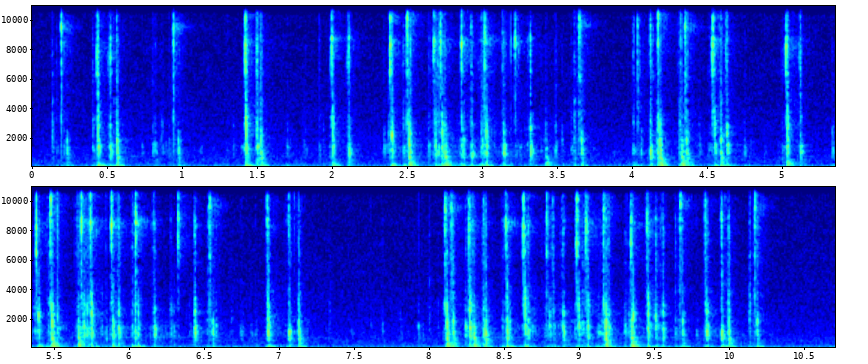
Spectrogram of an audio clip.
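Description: A backlit black plastic mechanical keyboard with solid keycaps on hollow key switches is typed fast with fingertips. Bursts of bright, sharp clicks and clacks come in quick runs with short pauses between, each tap decaying almost instantly over a faint low hum.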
